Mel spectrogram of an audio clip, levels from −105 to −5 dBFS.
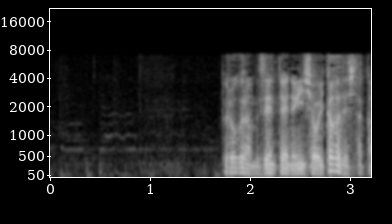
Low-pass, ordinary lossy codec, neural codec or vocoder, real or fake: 7.2 kHz; AAC, 32 kbps; none; real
